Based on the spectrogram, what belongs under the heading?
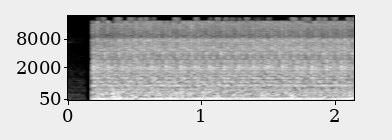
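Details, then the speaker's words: Ford 2N tractor engine just started with choke after rescue, fan belt off and generator removed so water pump not turning; catches at once and settles into a steady, even low rumble with no misses or knocks, running cleanly. "well what do you think of that she's running"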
